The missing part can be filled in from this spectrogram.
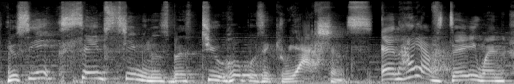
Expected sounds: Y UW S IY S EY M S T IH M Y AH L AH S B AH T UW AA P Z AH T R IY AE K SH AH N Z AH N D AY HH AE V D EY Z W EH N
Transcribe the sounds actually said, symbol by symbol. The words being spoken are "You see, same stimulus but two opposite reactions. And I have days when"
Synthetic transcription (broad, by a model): Y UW S IY S EY M S T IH M Y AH L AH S B AH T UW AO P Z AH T R IY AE K SH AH N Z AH N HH AY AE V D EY W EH N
